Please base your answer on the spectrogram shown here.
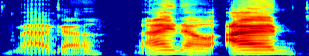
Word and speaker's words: MAGA: And don't hate on me that, because I'm not a mega person. I'm Canadian. So don't even go there. I can tell you're Canadian by how you pronounce MAGA.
